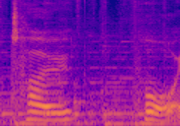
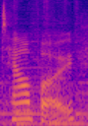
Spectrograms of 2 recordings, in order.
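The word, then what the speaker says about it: Taupō: had for Annika before I found out more tow pour is that correction you did really well so far yeah is the correct emotive pronunciation and I came here everybody said it's not taupo it's tow port hopeful that's how you pretty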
